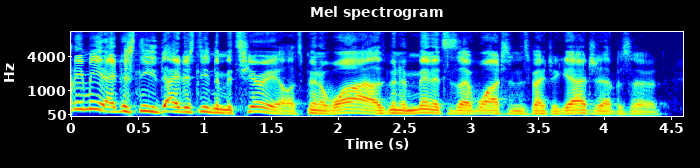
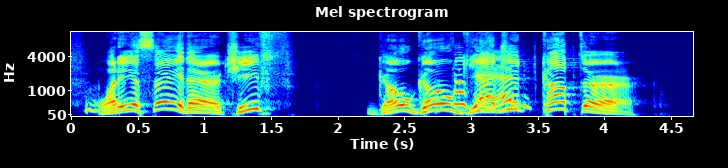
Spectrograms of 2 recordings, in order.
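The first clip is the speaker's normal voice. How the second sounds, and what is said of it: Weak Don Adams Inspector Gadget impression. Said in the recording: “Can you pull off a Don Adams impersonation? ... That wasn't so good.”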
